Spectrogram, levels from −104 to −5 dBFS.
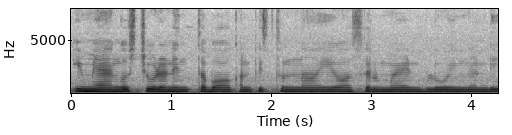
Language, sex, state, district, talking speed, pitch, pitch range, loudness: Telugu, female, Andhra Pradesh, Krishna, 110 wpm, 180 Hz, 175-185 Hz, -19 LUFS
